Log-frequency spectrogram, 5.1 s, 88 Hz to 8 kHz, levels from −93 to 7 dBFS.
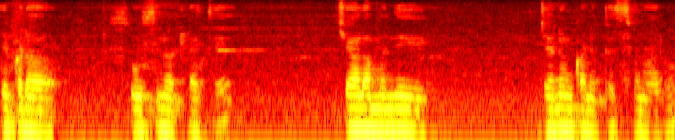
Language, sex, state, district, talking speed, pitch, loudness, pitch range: Telugu, male, Andhra Pradesh, Srikakulam, 70 wpm, 110 Hz, -18 LUFS, 105-120 Hz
